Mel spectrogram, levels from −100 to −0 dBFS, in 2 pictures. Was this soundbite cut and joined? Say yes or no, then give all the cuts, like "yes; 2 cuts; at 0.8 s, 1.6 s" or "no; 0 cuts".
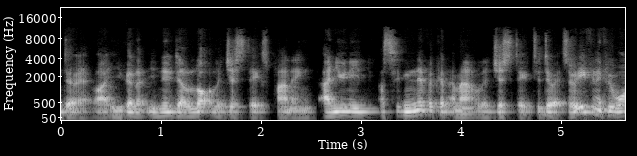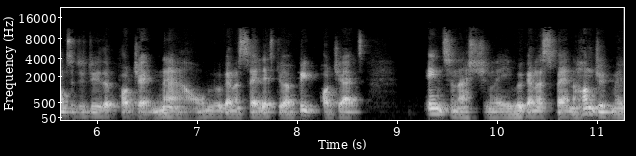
yes; 1 cut; at 2.6 s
